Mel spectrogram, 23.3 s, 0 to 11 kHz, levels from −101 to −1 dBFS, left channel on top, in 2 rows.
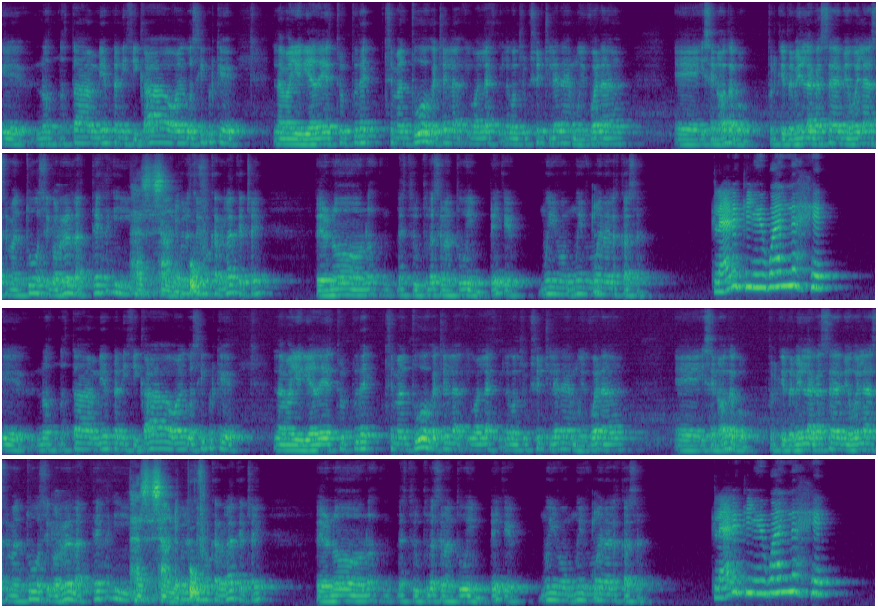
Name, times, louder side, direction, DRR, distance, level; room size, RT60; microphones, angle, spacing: voice 1, 0.0-3.1 3.6-8.3 9.0-10.0 10.2-15.2 15.9-18.5 18.8-20.2, right 1 dB, 50° left, 0.9 m, -36 dB
sound 1, 7.8-7.9 9.2-9.3 9.8-9.9 10.1-10.8 11.1-14.4, right 4 dB, 70° right, 0.5 m, -33 dB
voice 2, 21.1-22.6, left 3 dB, 25° left, 0.4 m, -30 dB
4.1 x 2.8 x 2.3 m
head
